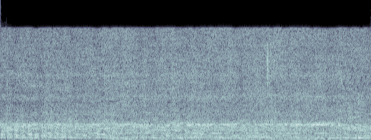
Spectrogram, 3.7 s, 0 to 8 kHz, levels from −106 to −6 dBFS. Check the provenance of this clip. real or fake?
fake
